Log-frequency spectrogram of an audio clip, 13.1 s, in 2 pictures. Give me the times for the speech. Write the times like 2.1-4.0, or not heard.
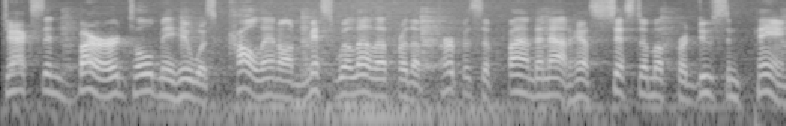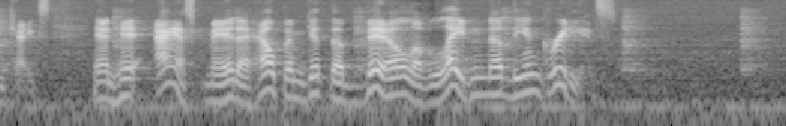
0.0-11.7.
